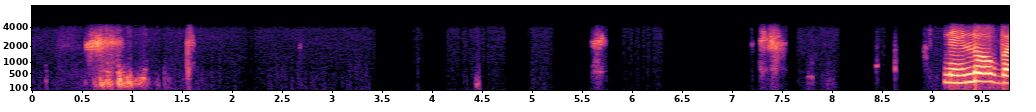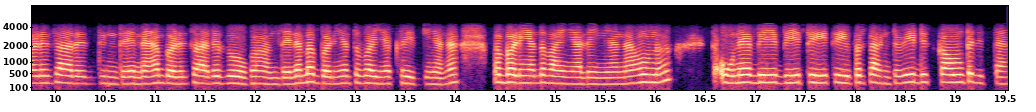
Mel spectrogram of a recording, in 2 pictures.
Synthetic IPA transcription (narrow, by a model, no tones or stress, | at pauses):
neĩloːk̚bəɽeːsaːɾeːd̪ɪnd̪eːnɛːbəɽeːsaːɾeːloːkãːnd̪eːnɛ̃ːmɛ̃ːbəɽijãːd̪əʋaːijãːkʰəɾiːd̪ijãːnɛːmɛ̃ːbəɽijãːd̪əʋaːijãːləijãːnaːɦʊnt̪ːʊnẽːbʱiːbʱiːt̪ʰɾiːt̪ʰɾiːpəɾsɛːɳʈʋiːɖɪskaːʊɳʈd̪ɪt̪ːɛː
